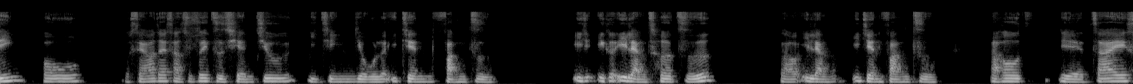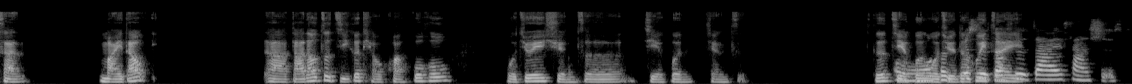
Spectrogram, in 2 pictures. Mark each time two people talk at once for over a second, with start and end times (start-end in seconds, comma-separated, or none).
20.2-21.6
